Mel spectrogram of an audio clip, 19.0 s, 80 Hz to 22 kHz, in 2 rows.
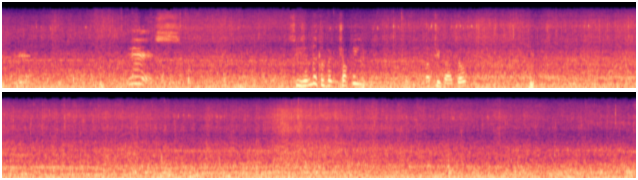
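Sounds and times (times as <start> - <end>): boat engine running: 0.0 - 19.0
water rushing past hull: 0.0 - 19.0
wind on microphone: 5.3 - 19.0.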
